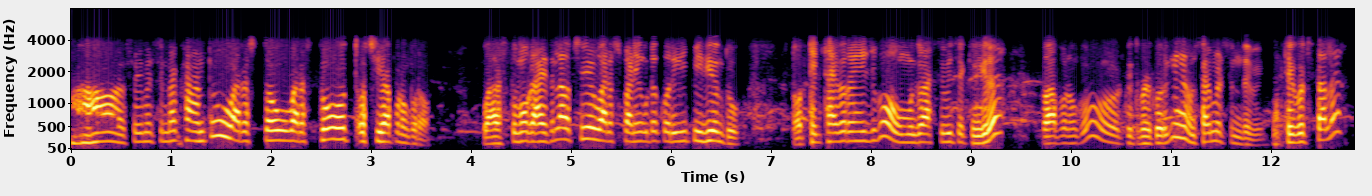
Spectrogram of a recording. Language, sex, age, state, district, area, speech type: Odia, male, 45-60, Odisha, Angul, rural, conversation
